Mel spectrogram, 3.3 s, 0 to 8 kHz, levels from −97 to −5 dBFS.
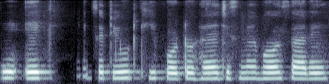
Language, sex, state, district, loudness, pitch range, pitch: Hindi, female, Delhi, New Delhi, -17 LUFS, 205-280 Hz, 215 Hz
